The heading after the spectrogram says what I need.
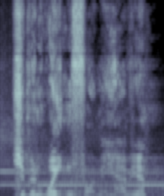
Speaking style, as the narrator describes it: I said with a chuckle

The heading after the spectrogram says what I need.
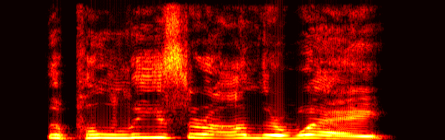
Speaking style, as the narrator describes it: Annie was doubled over on the sidewalk, sobbing

